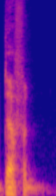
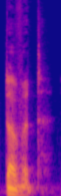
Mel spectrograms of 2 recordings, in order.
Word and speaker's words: Dyfed: It's D-Y-F-E-D. – Yeah. – God help us with these Welsh pronunciations. But I'm hearing it as kind of a V and an F sound. Dyfed, Dyfed, Dyfed. Yeah. – Dyfed. – Yeah. You got to say it quickly and just throw it out there.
